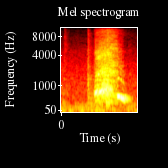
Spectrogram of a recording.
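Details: Girl sneezing once after a sharp intake of breath, set off by a Covid-19 nasal swab test; swab-induced sneeze.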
